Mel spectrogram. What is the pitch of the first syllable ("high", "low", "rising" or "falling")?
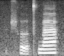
low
